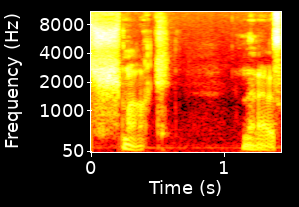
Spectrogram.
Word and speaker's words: schmuck: I was telling my daughter that it's not pronounced smoke it's pronounced schmuck and then I was called the schmuck that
